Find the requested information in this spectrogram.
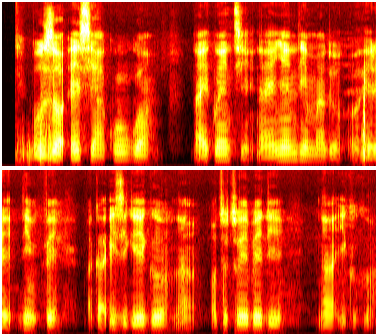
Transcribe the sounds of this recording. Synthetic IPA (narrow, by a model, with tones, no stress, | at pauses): ʊ˦zɔ˨ʔe˦si˨a˨kʷʊ˦ɡʷɔ˦ | na̰˨i˦kʷe˦n̩˦tḭ˨na˨e˨ɲe˦n̩˦dɪ˦m̩˦ma˦dʊ˨o̰˨ɦe˨ɾe˨dɪ˦m̩˨fe˦ | ma̰˨ka̰˨ʔi˦zi˨ɡe˨e˦ɡo˦na̰˨ | ɔ̰˨tʊ˦tʊ˦e˦be˦dɪ˨ | na̰˨ḭ˦ku˨kṵ˨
